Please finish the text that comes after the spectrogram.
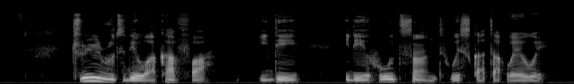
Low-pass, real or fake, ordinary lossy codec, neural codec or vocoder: none; real; none; none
